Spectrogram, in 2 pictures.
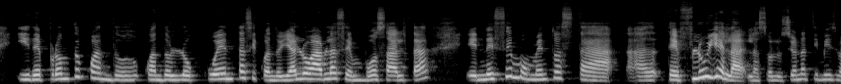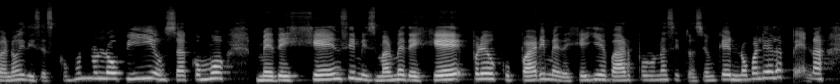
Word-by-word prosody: y 225 -1 -1
de 225 +1 +3
pronto 250 +9 -1
cuando 210 - -1
cuando 215 -1 +1
lo 205 0 0
cuentas 250 +6 +1
y - - -5
cuando 195 -4 -1
ya 205 +2 +4
lo 250 +1 +5
hablas 255 +2 +4
en 200 -3 -1
voz 215 +2 -1
alta, 205 +7 +1 0.3
en 210 +2 +1
ese 245 +9 +2
momento 240 -4 0
hasta, 210 -12 -1
ah, 190 +1 -4
te 210 -2 +4
fluye, 320 - +5
la 180 -7 +4
la 185 -1 -5
solución 190 +4 -5
a - - -4
ti 230 -1 -12
misma, 210 -4 -4
¿no? 200 +4 -3
Y 225 - -3
dices: 175 -4 -9
"¿Cómo 190 +9 -11
no 280 0 -5
lo 270 -1 +2
vi? 265 +2 -2
O 230 -3 -3
sea, 210 -1 -3
¿cómo 245 +6 0 0.3
me 195 0 +2
dejé 200 +3 +1
ensimismar? 230 -8 -2
Me 225 +2 0
dejé 205 +5 +4
preocupar 220 -5 0
y - - -2
me 215 -4 -3
dejé 175 +3 -5
llevar 200 -3 -1
por 205 +1 -9
una 215 +1 -6
situación 190 -3 -12
que 225 +3 -1
no 215 0 -2
valía 275 +5 -1
la 325 +1 -6
pena", 260 -5 -4
220 Hz, 200 wpm, -21 LUFS, 200-250 Hz, 0.3 s, lo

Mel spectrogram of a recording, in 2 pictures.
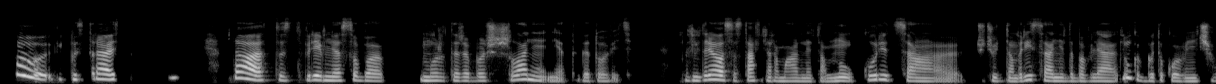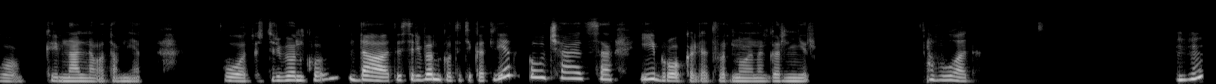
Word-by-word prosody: Ох, 355 - +8
как 235 0 -11
бы 225 - 0
страсть. 235 0 +5 1.1
Да, 255 -9 +9
то 195 0 -7
есть 190 +2 -12
времени 200 -3 +4
особо, 175 -2 -1 0.3
может, 180 -2 -1
даже 175 0 -2
больше 175 +5 -3
желания 215 -2 +2
нет - - -6 0.2
готовить. 450 - -7 0.5
Посмотрела, 205 +4 +3
состав 180 -1 -2
нормальный, 155 -2 -4
там, 145 - -7
ну, 165 -1 +2
курица, 200 -9 -2 0.2
чуть-чуть 155 -2 -7
там 145 -1 -3
риса 205 -2 0
они 160 -1 +1
добавляют, 155 - -3
ну, 310 - +4
как 165 - -8
бы 160 - -4
такого 155 -2 -4
ничего 150 0 -4 0.2
криминального 150 -3 -1
там 150 0 -8
нет. 150 -1 -5 0.8
Вот, 160 -3 +1
то 150 - -16
есть 150 - -16
ребёнку 190 +2 0 0.2
да, 190 -6 +5
то - - -10
есть 200 - -7
ребёнку 225 +1 +4
вот 180 - -9
эти 200 - -9
котлеты 245 - +1
получается 280 -7 0 0.3
и 250 +1 +3
брокколи 175 -5 0
отварное 155 -1 -3
на 150 - -3
гарнир. 155 -1 -2 1.1
Вот. 195 -7 -1 2.0
Мгм. 245 +10 +3
180 Hz, 130 wpm, -24 LUFS, 155-220 Hz, 2.0 s, Да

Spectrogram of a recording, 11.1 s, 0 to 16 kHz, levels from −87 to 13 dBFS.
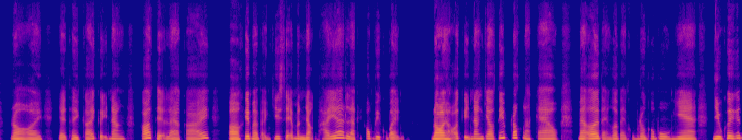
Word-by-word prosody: rồi, 180 -4 0 0.2
vậy 185 -2 -1
thì 190 -2 0
cái 200 +7 -2
kỹ 255 - -5
năng 225 -2 -2 0.2
có 275 +4 +5
thể - - -2
là 195 -5 -3
cái 195 - -2 0.3
ờ, 195 -1 +5
khi 245 +6 +5
mà 220 -4 0
bạn - - -11
chia 235 -1 -2
sẻ 225 - -3
mình 220 -6 0
nhận 185 -1 +2
thấy 220 +5 -1
á 320 +2 +3
là 215 -7 +1
cái - - -33
công 235 -1 -5
việc 215 -3 0
của - - -18
bạn 195 -2 -1 0.5
đòi 215 0 +8
hỏi 205 +6 0
kỹ 255 - -2
năng 235 0 -1
giao 235 -1 +2
tiếp 310 +7 +2
rất 320 -1 +1
là 240 -5 -1
cao. 215 -2 -2 0.3
Mà 225 0 +2
ơi 240 +4 +6
bạn 205 -5 -9
ơi, 220 +2 -1
bạn 200 -3 -8
cũng 195 0 -14
đừng 215 -2 -2
có 230 - -6
buồn 230 -3 -2
nha. 210 -1 +2 0.3
Nhiều 230 0 +6
khi 270 +4 +3
cái 290 +1 -1
220 Hz, 260 wpm, -23 LUFS, 200-240 Hz, 0.5 s, đòi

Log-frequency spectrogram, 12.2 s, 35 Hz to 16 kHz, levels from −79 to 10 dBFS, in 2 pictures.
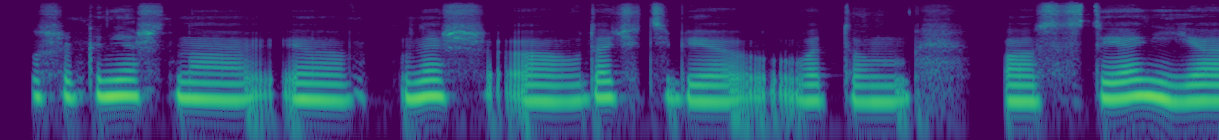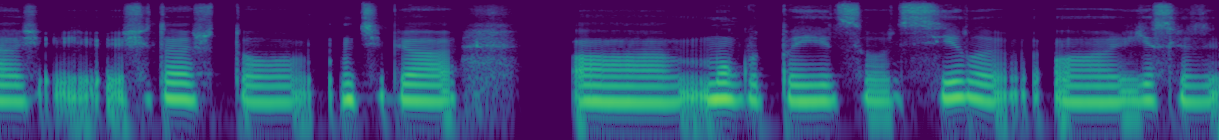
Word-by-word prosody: Слушай, 235 -1 -3
конечно, 230 -2 +2
э, 205 -4 0 0.2
знаешь, 235 +2 +2
э, 195 -1 -1
удачи 225 +2 -1
тебе 195 -4 -2
в 250 -5 -6
этом, 195 0 -3 0.5
э, 195 0 +2
состоянии. 220 +3 +3
Я, 195 0 +2
щ - - -10
э, 235 -1 -6
считаю, 210 -1 +1
что 185 -2 -5
у 205 - +4
тебя, 200 -3 0 0.6
э, - - 0
могут 195 +2 +3
появиться, 195 - 0
вот, 95 - -5
силы, 220 -2 +1 0.2
э, 185 0 +1
если, 200 +1 -2
205 Hz, 125 wpm, -22 LUFS, 195-225 Hz, 0.6 s, у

